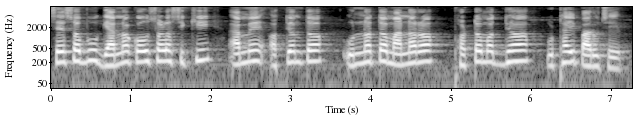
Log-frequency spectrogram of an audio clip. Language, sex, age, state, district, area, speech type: Odia, male, 30-45, Odisha, Bhadrak, rural, spontaneous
